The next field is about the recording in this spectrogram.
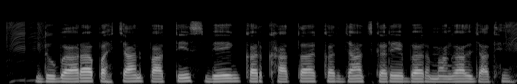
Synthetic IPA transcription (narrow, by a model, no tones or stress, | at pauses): d̪ubaːɾapəɦt͡ʃaːnpaːt̪isbeŋɡkəɾkʰat̪akəɾd͡ʒãːt͡ʃkəɾebəɾmãːŋɡəld͡ʒaːt̪ʰe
